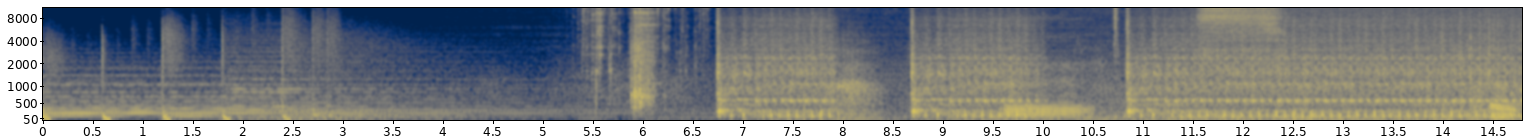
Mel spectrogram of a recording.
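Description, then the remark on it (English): A car engine cranks over and over, groaning and sputtering in loud bursts without catching, the labored churning dragging on with no voices present. “Now let's switch from political troubles to car troubles.”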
